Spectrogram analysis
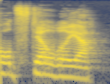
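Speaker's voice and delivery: very loud, growling voice. Storyteller voicing a fighter who growls at the player: growling. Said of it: "he sort of grow- growls at you".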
